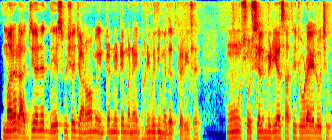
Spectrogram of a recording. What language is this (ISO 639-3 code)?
guj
